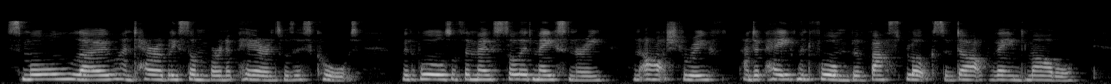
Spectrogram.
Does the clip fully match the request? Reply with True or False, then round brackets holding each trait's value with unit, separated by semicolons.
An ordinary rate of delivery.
True (165 wpm)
